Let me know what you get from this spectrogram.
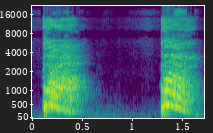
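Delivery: two sharp, high, loud bangs, "bah" each; door-kick sound. Retold or imitated. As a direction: punch out each kick like a boot hitting wood. Imitating kicks on the door.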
